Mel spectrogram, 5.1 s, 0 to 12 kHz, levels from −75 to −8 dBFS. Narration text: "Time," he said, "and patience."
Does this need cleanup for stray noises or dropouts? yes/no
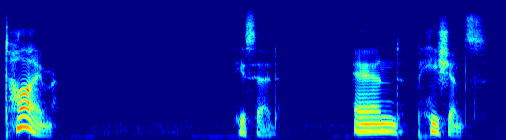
no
